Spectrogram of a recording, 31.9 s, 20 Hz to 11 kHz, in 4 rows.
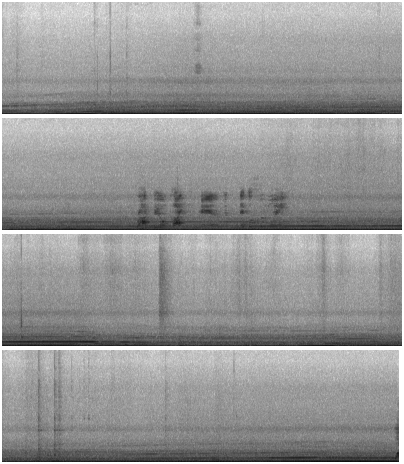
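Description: Interior sound of a New Flyer C40LF natural-gas city bus under way: a steady engine drone with a slowly rising and falling whine from the drivetrain as it pulls along. The drone drops about eighteen seconds in, as the bus eases off, and picks up again a few seconds later as it accelerates, with small rattles and clicks from the cabin throughout.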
